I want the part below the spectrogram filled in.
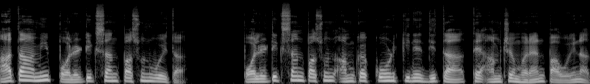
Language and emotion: Goan Konkani, neutral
